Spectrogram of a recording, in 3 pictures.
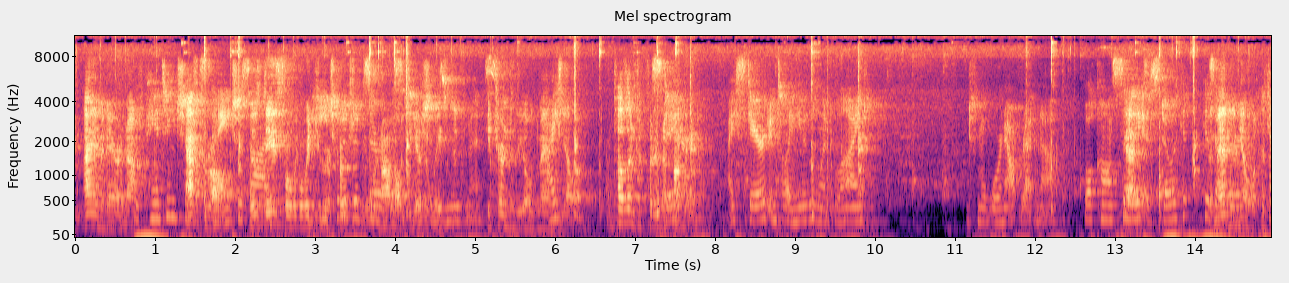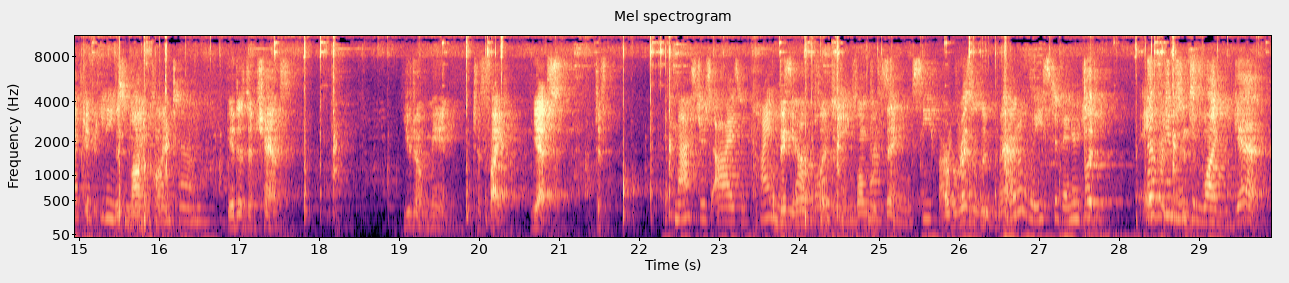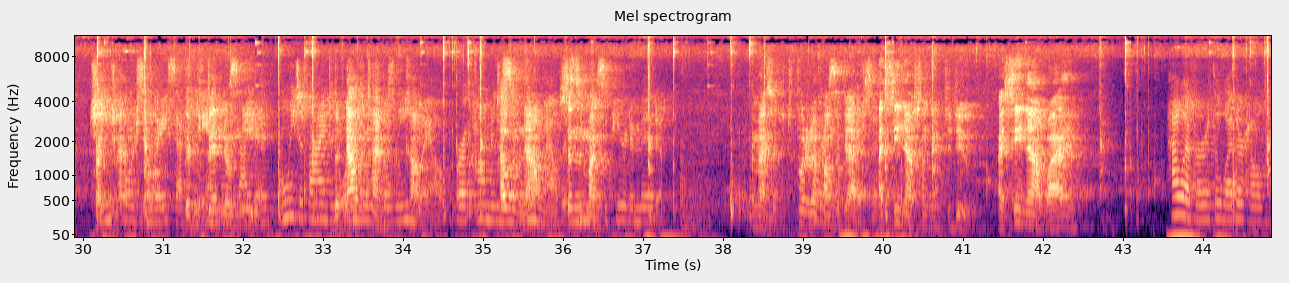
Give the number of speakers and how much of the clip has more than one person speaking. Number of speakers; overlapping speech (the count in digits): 2, about 49%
